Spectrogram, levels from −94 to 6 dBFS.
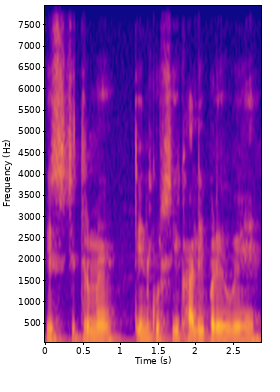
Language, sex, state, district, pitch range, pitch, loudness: Hindi, male, Jharkhand, Deoghar, 105-120 Hz, 110 Hz, -20 LUFS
